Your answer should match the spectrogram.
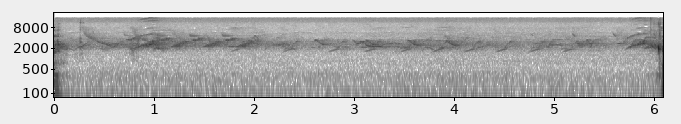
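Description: Birds chirping just before daylight: many short, falling notes, several a second, over a faint low background hum.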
